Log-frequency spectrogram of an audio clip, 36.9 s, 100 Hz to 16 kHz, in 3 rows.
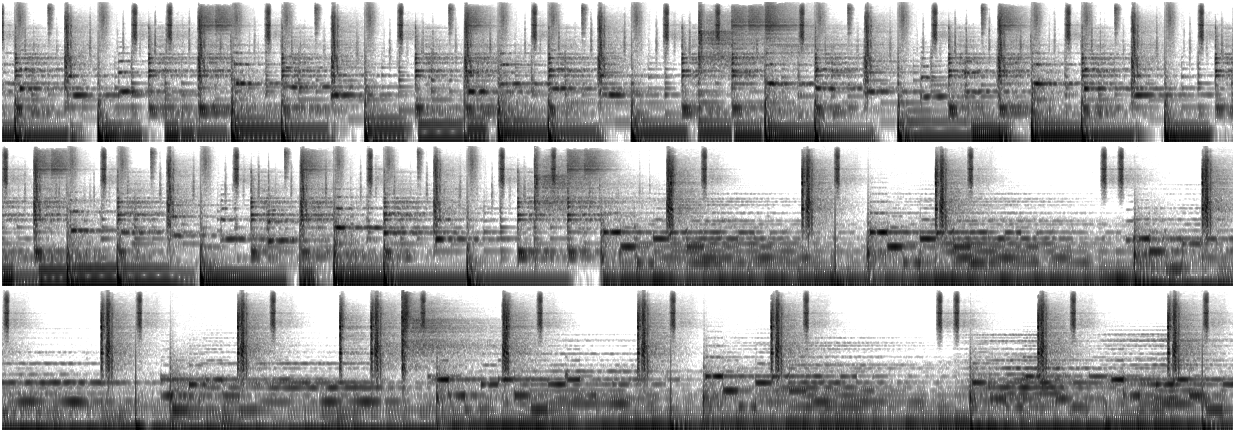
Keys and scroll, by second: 18.5-19.1 typing, 31.8 ctrl+t.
